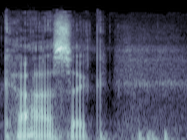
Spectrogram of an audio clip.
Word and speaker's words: Kosick: I find out afterwards that Tony Hinchcliffe has been saying his name wrong for a long time. I talked to Rick on the phone, and I was like, which one is it? Because I heard Wee Man at one point say Kosick, and I've been saying it wrong the whole time. So it is Rick Kosick.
